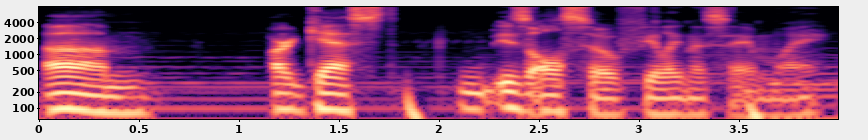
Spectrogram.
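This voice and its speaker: A man hosting a live stream in casual chat, groggy from just waking up and rambling in a low-key way. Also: fairly even intonation, slow, faint music behind. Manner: rambling and low-key, with many filler words. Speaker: streamer and podcast host.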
